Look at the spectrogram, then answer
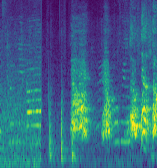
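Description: Several dogs in a training session give a short burst of barks and yips, the sharp calls clustered together near the microphone, with people talking in the background.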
